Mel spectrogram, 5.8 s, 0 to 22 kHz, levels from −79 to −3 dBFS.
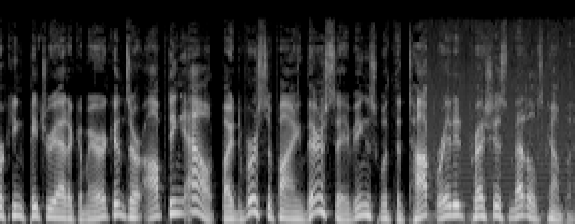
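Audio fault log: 0.32 s and 2.4 s, dropped buffer (overrun): at each point the speech jumps forward rather than leaving a gap, the second one right after "are opting out by". Roughly 40 ms of sound is missing each time, likely because the recording software fell behind and the hardware wrote over samples that had not yet been read. On the waveform the two sides meet at a sudden step with no silence between them, and the spectrogram shows a thin vertical broadband line where the speech is spliced.
4.18 s to 5.75 s, mains buzz: starting just after "their savings with the", a steady, raspy buzz runs to the end of the clip at about 20 dB below the speech. Its fundamental is 60 Hz, and sharp switching spikes arrive twice per mains cycle, so the harmonics are strong and reach up to several kHz. A spectrogram shows a dense comb of evenly spaced horizontal lines, 60 Hz apart, starting at 4.18 s. 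Zoomed in, the waveform shows a repeating spiky pattern at 120 Hz beneath the speech.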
